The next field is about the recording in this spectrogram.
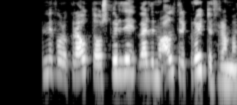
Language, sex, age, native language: Icelandic, female, 40-49, Icelandic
